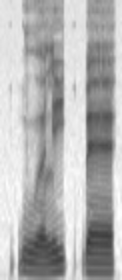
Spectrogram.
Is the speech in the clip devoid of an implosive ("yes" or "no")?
no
